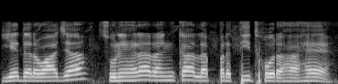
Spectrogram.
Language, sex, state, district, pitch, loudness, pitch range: Hindi, male, Jharkhand, Ranchi, 175 Hz, -13 LUFS, 170-200 Hz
